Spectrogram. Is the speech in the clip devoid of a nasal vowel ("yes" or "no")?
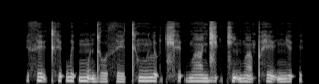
no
